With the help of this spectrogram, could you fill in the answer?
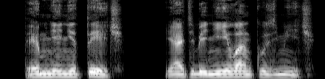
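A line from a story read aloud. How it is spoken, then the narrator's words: Hoarse bass, cutting off. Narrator (Russian): отчаянный обрывал хриплым басом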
